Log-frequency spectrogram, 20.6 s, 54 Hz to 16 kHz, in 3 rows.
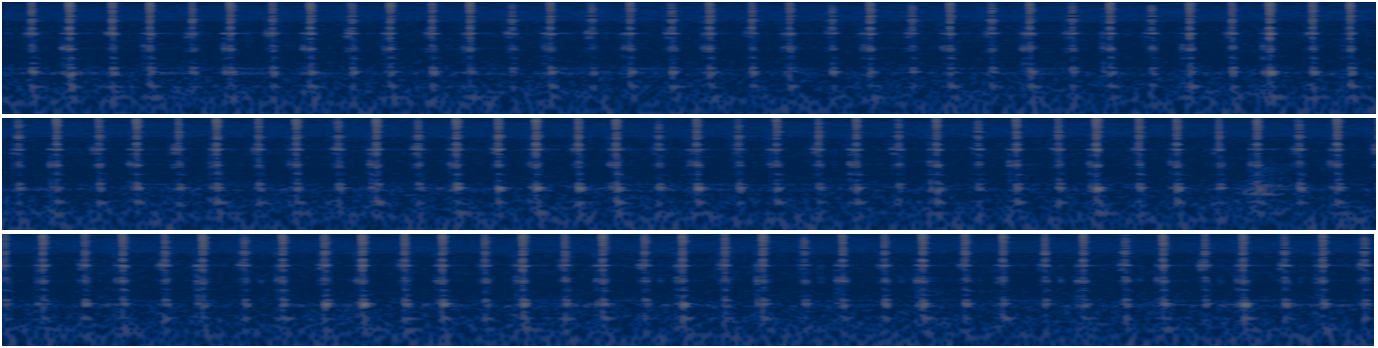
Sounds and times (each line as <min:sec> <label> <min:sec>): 0:00.0 pocket watch 0:20.6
